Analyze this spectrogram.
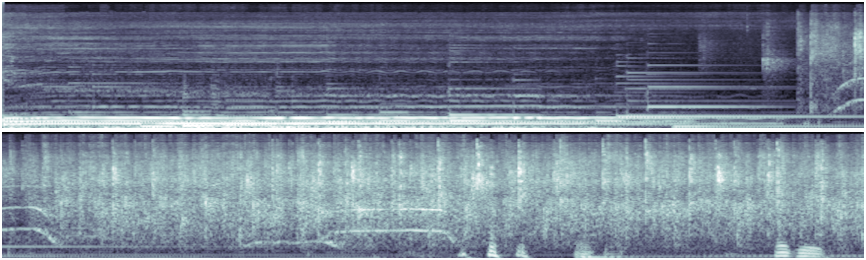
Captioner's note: applause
